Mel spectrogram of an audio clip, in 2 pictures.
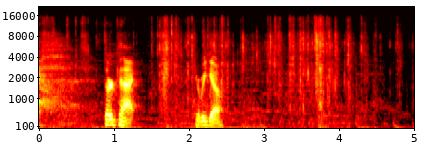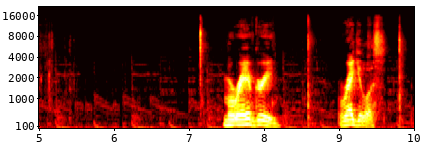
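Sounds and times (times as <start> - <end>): foil wrapper crinkling: 0.4 - 5.5.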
